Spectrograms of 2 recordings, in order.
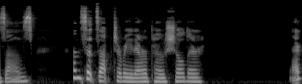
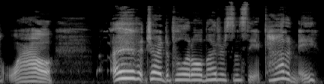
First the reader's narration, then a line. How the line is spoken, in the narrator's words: he sighs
